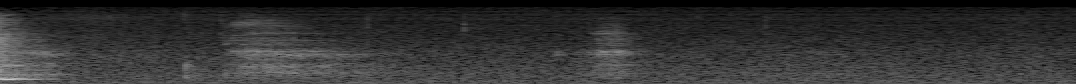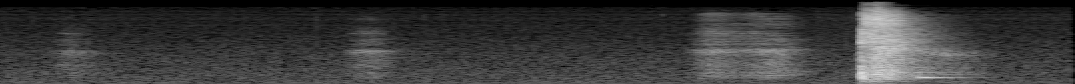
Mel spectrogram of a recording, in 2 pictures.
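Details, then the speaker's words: Adult with a head cold, runny, stuffy nose and red nostrils: several sniffs and small catching breaths build up to one loud, explosive sneeze. "Excuse me. I'm gonna sneeze again."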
